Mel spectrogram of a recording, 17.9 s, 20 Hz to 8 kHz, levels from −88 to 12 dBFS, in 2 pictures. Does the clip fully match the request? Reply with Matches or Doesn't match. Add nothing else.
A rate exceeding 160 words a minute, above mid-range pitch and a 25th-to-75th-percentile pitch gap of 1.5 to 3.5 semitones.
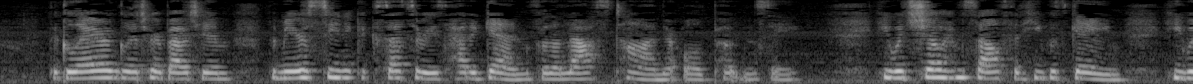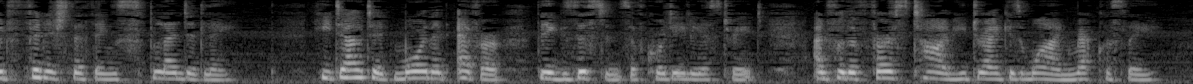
Matches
